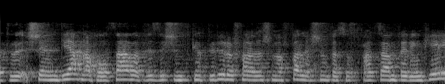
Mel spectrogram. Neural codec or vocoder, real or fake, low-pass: codec, 16 kHz, 1.1 kbps, Voila-Tokenizer; fake; 7.2 kHz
